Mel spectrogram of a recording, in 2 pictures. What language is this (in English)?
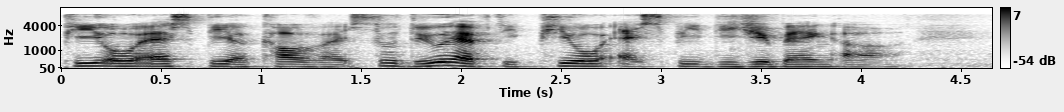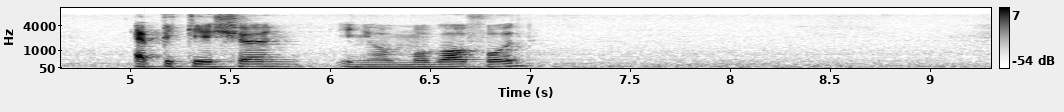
English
